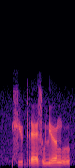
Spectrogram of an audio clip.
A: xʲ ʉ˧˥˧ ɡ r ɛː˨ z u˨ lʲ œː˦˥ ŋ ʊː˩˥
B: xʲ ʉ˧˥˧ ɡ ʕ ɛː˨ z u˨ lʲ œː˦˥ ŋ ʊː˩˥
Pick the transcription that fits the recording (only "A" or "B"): A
